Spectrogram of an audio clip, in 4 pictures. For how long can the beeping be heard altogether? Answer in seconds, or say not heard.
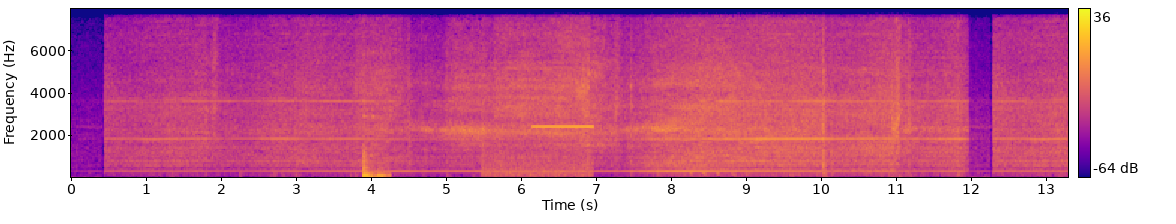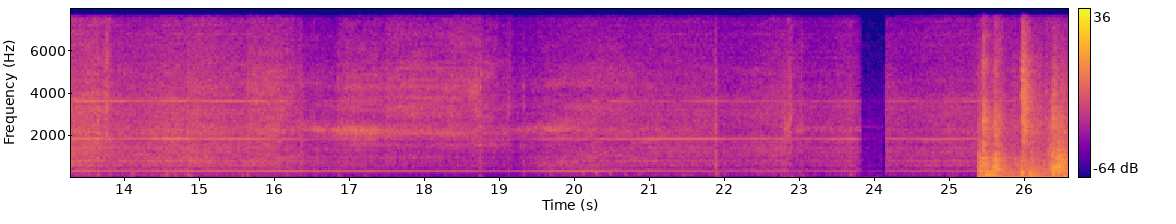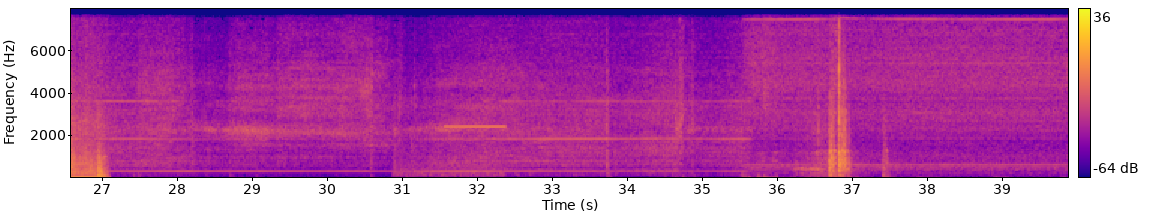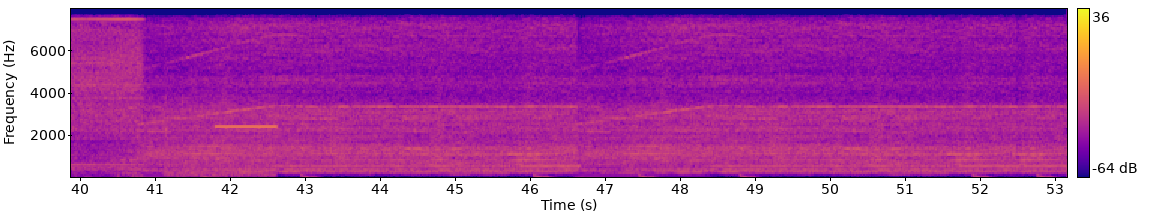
5 s.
